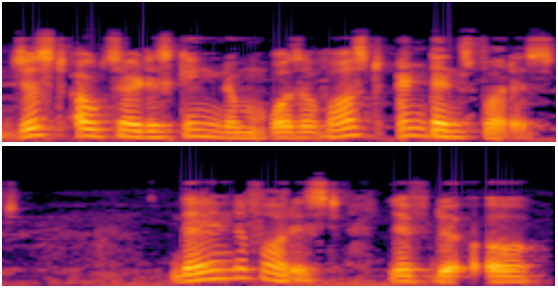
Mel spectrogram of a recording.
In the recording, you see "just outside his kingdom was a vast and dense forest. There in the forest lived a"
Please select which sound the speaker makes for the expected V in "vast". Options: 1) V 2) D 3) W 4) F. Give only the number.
4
